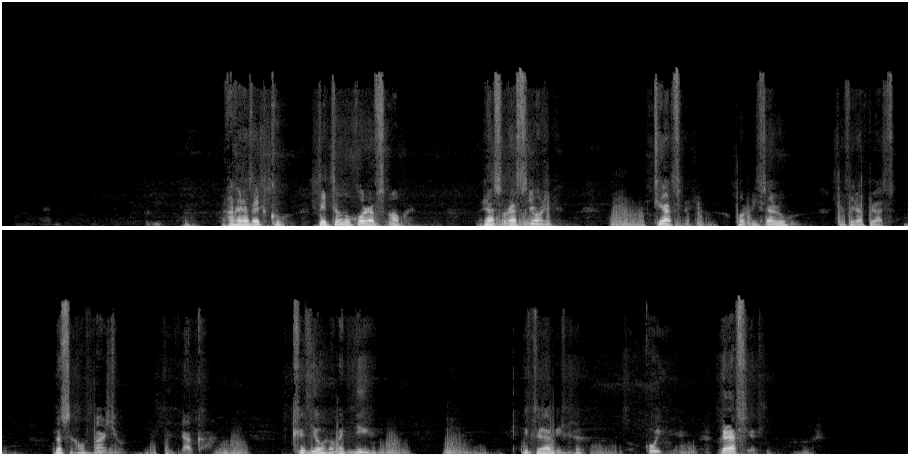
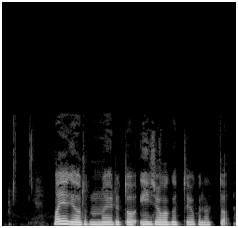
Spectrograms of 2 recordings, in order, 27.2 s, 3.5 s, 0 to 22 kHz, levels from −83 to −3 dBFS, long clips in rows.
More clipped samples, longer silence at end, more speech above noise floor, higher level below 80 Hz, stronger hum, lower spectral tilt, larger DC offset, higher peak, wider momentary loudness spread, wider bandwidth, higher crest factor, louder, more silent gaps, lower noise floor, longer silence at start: neither; first, 1.5 s vs 0 s; first, 56 dB vs 35 dB; first, -52 dBFS vs -62 dBFS; neither; about the same, -6.5 dB/octave vs -7 dB/octave; neither; first, -6 dBFS vs -10 dBFS; first, 24 LU vs 8 LU; first, 15.5 kHz vs 9.8 kHz; first, 22 dB vs 14 dB; about the same, -25 LUFS vs -23 LUFS; neither; first, -80 dBFS vs -57 dBFS; first, 2.3 s vs 0.8 s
